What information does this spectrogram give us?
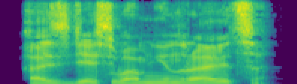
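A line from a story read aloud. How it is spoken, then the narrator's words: Calm inquiry. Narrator (Russian): спокойно поинтересовался Ройл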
